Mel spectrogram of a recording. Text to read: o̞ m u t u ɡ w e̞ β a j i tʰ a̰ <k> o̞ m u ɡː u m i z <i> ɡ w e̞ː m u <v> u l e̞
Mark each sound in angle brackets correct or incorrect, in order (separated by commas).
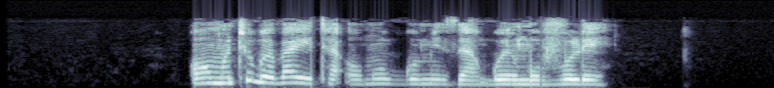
incorrect, incorrect, correct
